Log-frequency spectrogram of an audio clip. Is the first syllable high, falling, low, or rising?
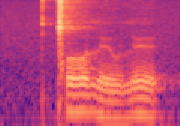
high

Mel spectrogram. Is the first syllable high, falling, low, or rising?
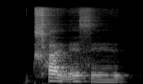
falling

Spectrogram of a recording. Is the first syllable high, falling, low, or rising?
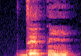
high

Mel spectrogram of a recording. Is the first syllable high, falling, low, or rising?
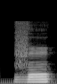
high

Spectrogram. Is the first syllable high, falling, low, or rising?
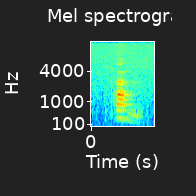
high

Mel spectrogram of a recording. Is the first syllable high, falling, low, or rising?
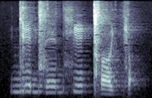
high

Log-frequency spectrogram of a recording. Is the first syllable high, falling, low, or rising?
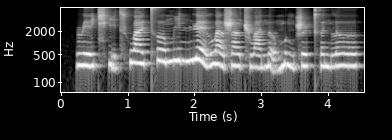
rising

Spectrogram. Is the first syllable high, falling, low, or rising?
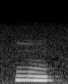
low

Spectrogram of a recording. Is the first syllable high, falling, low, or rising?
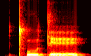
high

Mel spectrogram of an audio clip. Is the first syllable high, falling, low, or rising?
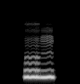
high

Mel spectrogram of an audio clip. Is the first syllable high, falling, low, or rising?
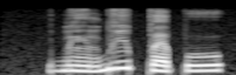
low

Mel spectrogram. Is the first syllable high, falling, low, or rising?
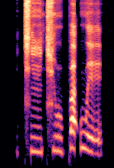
low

